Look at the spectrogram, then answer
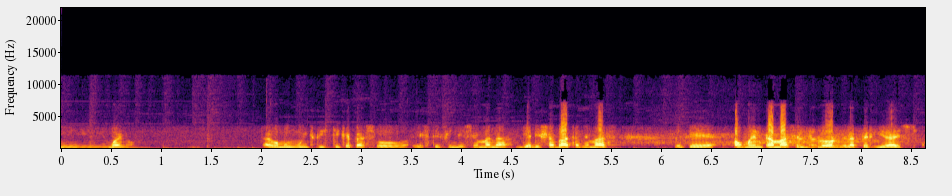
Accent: France; cuando les digo que vengo de Francia, pues le dice que eso está muy mal en Francia

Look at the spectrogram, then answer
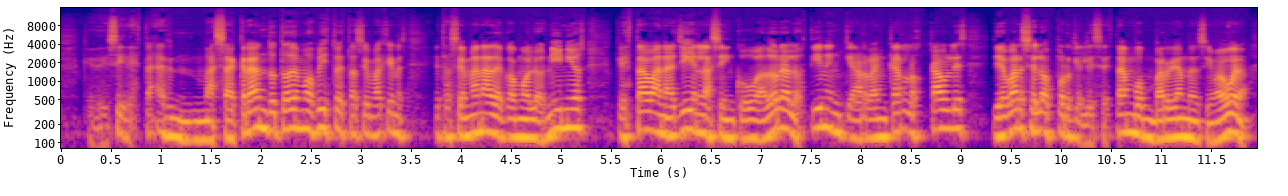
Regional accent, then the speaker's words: Spain; nosotros como españoles

